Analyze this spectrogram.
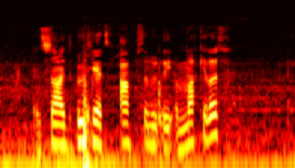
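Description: A car's tailgate clicks open.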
